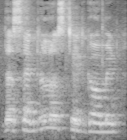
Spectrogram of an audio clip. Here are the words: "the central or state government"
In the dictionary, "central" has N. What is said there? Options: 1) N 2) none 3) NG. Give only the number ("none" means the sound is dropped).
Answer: 1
